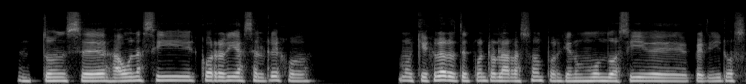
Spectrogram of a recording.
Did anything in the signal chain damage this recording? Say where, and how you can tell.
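No, nothing along the way seems to have harmed this recording; I can't hear a single spot where any stage of the chain left its mark.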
